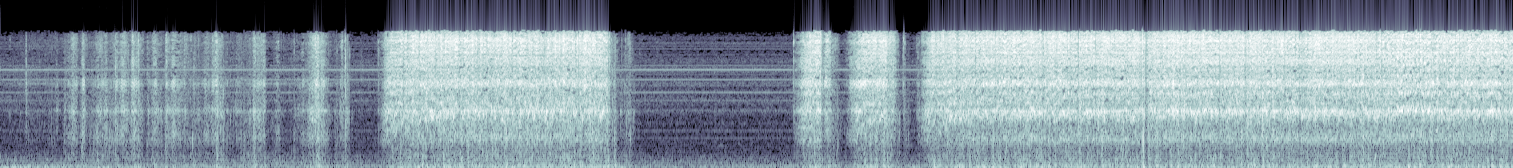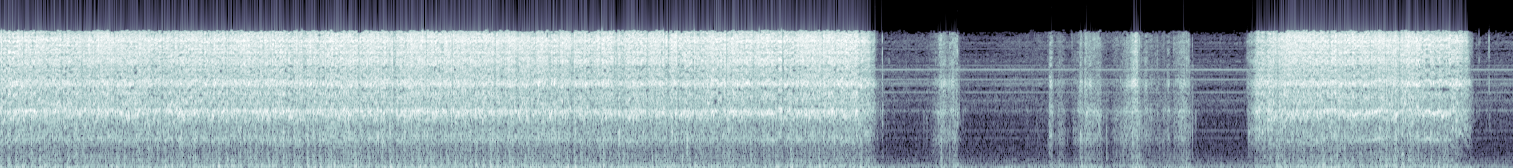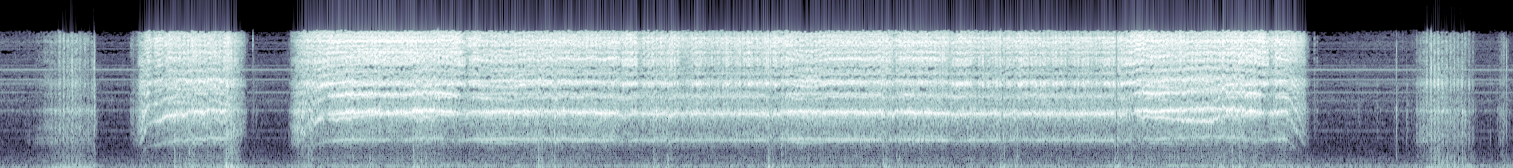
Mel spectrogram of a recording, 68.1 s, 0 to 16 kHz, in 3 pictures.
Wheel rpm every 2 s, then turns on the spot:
10, 20, 40, 150, 80, 10, 60, 150, 160, 160, 160, 160, 160, 170, 160, 160, 160, 120, 10, 20, 50, 160, 40, 50, 70, 150, 160, 160, 160, 160, 160, 160, 60, 10.
0-4 36-40 44-46 64-66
